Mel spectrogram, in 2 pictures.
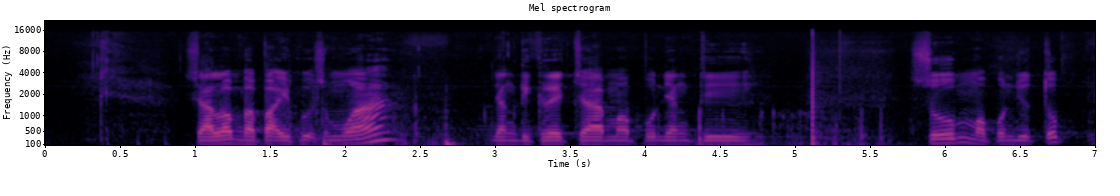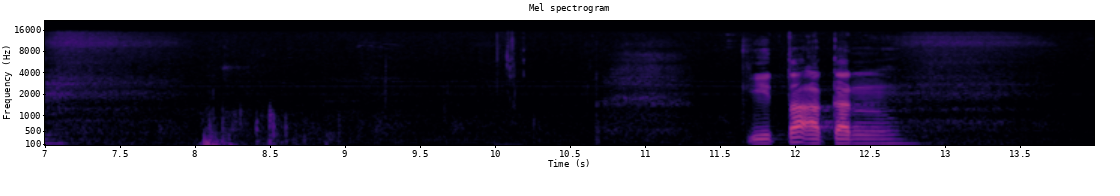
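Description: A man speaks calmly through a headset microphone, with pauses.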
